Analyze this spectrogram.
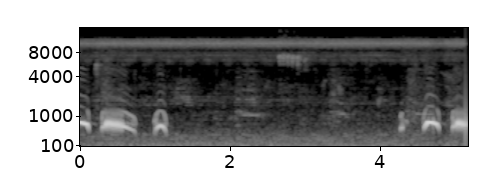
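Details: Spotted dove cooing, a full song with chiêu, thúc and gù styles, played to prompt newly caught doves to coo; two short rounded low notes, a pause of silence, then more short hooting notes at the end.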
